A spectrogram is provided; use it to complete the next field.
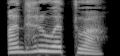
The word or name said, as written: ಅಧ್ರುವತ್ವ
